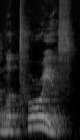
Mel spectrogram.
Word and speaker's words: notorious: notorious 이렇게 돼요.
